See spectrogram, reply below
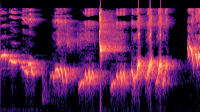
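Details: White-rumped shama night song used as a lure to get another bird to answer and sing boldly: a run of clear, slurred whistled phrases, falling then rising, with a sharp click and a brief gap before a final high note.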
